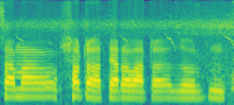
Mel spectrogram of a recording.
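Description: A woman talking, with a steady high-pitched chirring of insects behind her voice.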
